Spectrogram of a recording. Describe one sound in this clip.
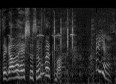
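A young woman speaks cheerfully close by, outdoors.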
